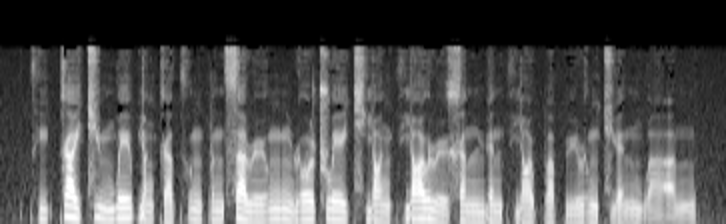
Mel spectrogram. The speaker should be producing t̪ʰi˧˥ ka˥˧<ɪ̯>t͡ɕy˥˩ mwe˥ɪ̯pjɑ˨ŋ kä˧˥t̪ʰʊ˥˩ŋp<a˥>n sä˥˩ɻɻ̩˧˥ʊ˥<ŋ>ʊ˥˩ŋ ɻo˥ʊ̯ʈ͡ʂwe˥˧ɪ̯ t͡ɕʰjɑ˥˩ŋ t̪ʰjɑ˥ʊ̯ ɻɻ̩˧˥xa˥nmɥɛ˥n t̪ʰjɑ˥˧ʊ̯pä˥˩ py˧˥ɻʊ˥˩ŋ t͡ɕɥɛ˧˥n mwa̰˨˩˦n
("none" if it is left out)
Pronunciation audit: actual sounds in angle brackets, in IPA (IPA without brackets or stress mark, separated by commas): ɪ̯, ə˥, ŋ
